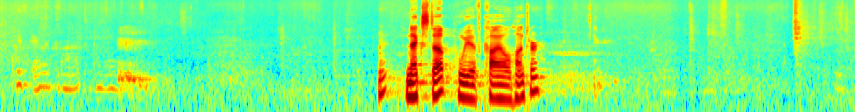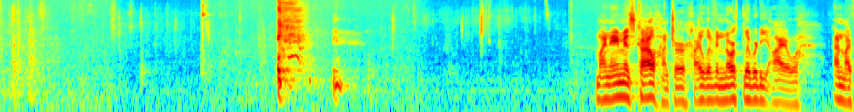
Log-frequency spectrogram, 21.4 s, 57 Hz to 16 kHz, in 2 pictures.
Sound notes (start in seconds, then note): 0.8 chattering indistinctly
